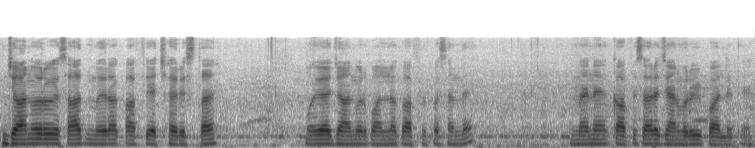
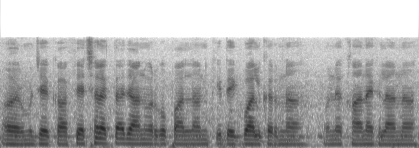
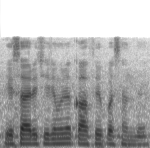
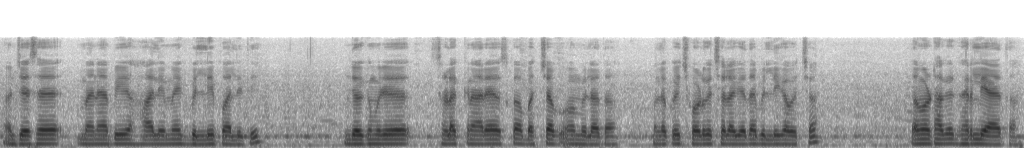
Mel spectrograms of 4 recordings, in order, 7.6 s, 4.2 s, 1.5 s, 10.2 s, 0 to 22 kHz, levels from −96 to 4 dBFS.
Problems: constant background noise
